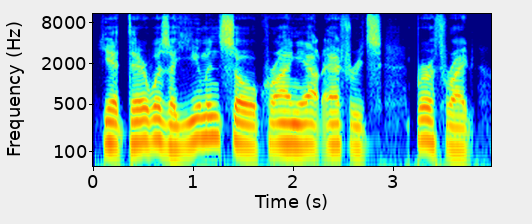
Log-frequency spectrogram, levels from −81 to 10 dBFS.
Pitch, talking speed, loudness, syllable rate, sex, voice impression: 130 Hz, 165 wpm, -15 LUFS, 4.4 syllables/s, male, masculine, adult-like, tensed, powerful, slightly hard, slightly nasal, slightly intellectual, calm, friendly, wild, lively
